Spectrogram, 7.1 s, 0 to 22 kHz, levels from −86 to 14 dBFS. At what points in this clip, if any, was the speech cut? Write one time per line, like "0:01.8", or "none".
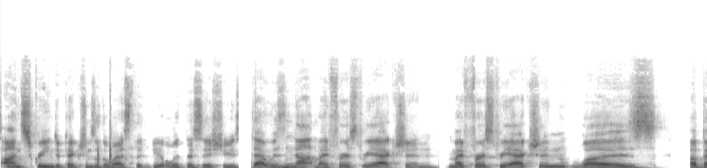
0:02.4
